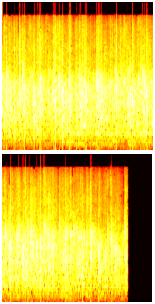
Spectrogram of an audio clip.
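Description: An audience claps.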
